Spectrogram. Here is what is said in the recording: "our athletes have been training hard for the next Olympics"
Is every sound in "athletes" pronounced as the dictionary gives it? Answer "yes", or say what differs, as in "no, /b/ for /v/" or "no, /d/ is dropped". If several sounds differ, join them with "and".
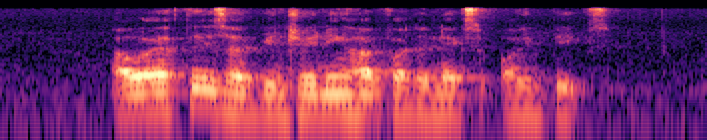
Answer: no, /l/ is dropped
